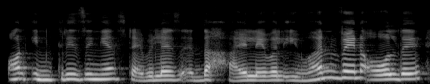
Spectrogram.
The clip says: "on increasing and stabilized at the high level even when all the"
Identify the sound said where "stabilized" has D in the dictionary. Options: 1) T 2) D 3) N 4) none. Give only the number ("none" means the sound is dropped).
4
